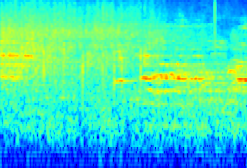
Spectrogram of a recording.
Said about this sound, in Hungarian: Ja, hallatszik az ott jelenlévő hívőknek a lelkes tapsa, éneke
